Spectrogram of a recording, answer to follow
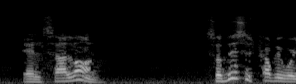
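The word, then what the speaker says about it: salón: Sal and you see this has an accent right there El Sal so you stress that syllable El Salon so this is probably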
